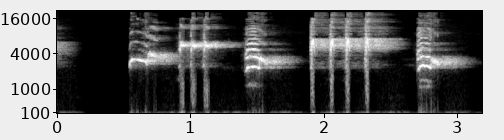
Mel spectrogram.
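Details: Cucak cungkok on a master recording for competition songbirds: clear whistled notes sliding downward, mixed with quick rattling ticks and brief buzzy trills, in rapid alternation.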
